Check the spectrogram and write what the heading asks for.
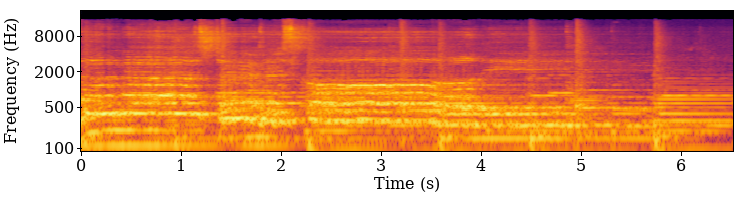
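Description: Church praise band playing and singing a gospel hymn: voices singing together in long held notes over electric keyboard, with a steady beat of about one stroke a second.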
